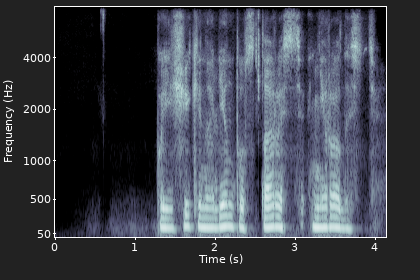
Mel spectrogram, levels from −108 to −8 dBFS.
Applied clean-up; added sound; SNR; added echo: neural mask model Resemble Enhance denoiser.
